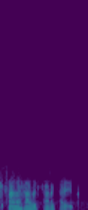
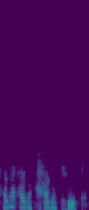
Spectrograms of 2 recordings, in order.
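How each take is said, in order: First: "Coke" with its long o; softly said, "Coke" rhyming with "oak"; intended Coke. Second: "Coke" with a short vowel, like "cock"; raised pitch, "Coke" shortened to "cock"; mispronounced Coke. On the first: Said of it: "But I was trying to say". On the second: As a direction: botch "Coke" with a short open o. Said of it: "but it came out as". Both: Shown as a demonstration.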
